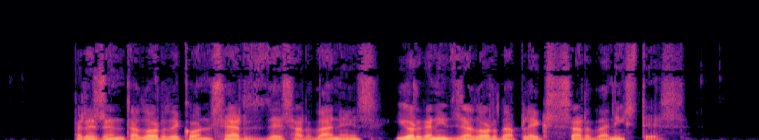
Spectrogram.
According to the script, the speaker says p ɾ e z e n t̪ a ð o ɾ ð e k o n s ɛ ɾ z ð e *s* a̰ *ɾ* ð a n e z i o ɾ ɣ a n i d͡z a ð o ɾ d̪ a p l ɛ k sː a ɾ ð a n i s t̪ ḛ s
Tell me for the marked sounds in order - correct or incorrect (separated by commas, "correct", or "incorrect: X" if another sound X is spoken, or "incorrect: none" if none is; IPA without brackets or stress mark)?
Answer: correct, correct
